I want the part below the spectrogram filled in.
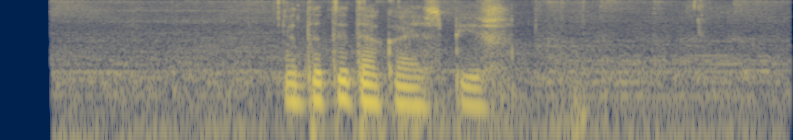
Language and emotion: Russian, neutral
